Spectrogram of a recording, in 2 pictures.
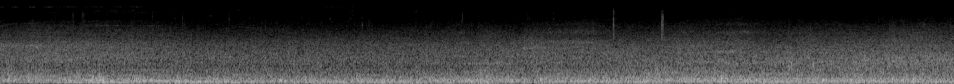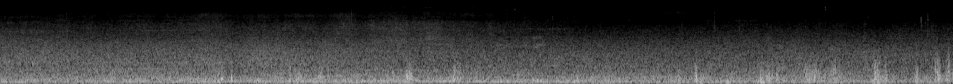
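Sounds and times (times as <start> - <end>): road traffic: 0.0 - 19.0
wind on microphone: 4.8 - 19.0.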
